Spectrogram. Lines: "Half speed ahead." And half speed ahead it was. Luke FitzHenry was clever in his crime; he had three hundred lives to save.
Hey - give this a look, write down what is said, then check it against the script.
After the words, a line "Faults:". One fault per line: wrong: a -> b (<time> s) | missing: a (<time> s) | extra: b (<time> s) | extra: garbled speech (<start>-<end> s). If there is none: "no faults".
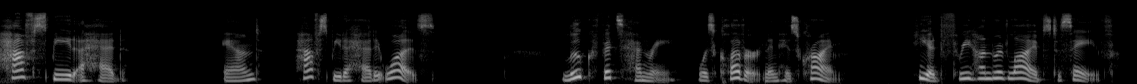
"Half speed ahead." And half speed ahead it was. Luke FitzHenry was clever in his crime; he had three hundred lives to save.
Faults:
no faults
